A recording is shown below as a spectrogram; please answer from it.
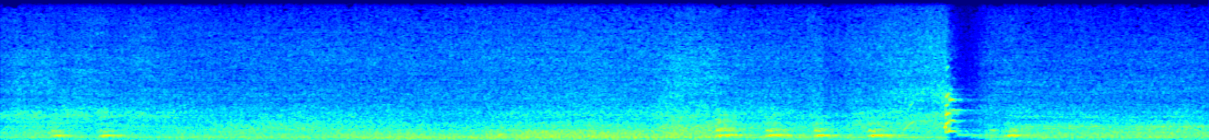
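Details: Shih Tzu that bites for pain during de-matting and drying, always matted. Brief high whines at the start, then a cluster of quick whimpers and one sharp rising yelp, masked by a constant loud dryer hiss.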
